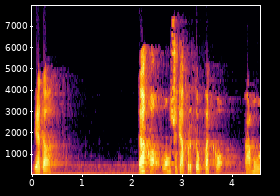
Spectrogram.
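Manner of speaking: ordinary delivery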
